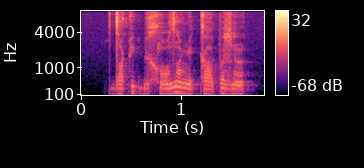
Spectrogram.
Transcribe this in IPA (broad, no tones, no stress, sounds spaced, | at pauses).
dˤ ʏ k i ɡ͡b ʏ x ɔ̃ zˤ ɛ̃ ŋ i k a p ə ɮ ə̃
